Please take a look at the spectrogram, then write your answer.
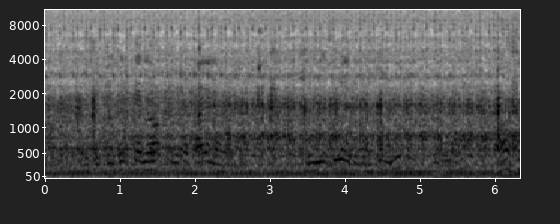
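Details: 2011 BMW 335i engine at idle, faint irregular ticking over the engine; abnormal noise, source unknown.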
